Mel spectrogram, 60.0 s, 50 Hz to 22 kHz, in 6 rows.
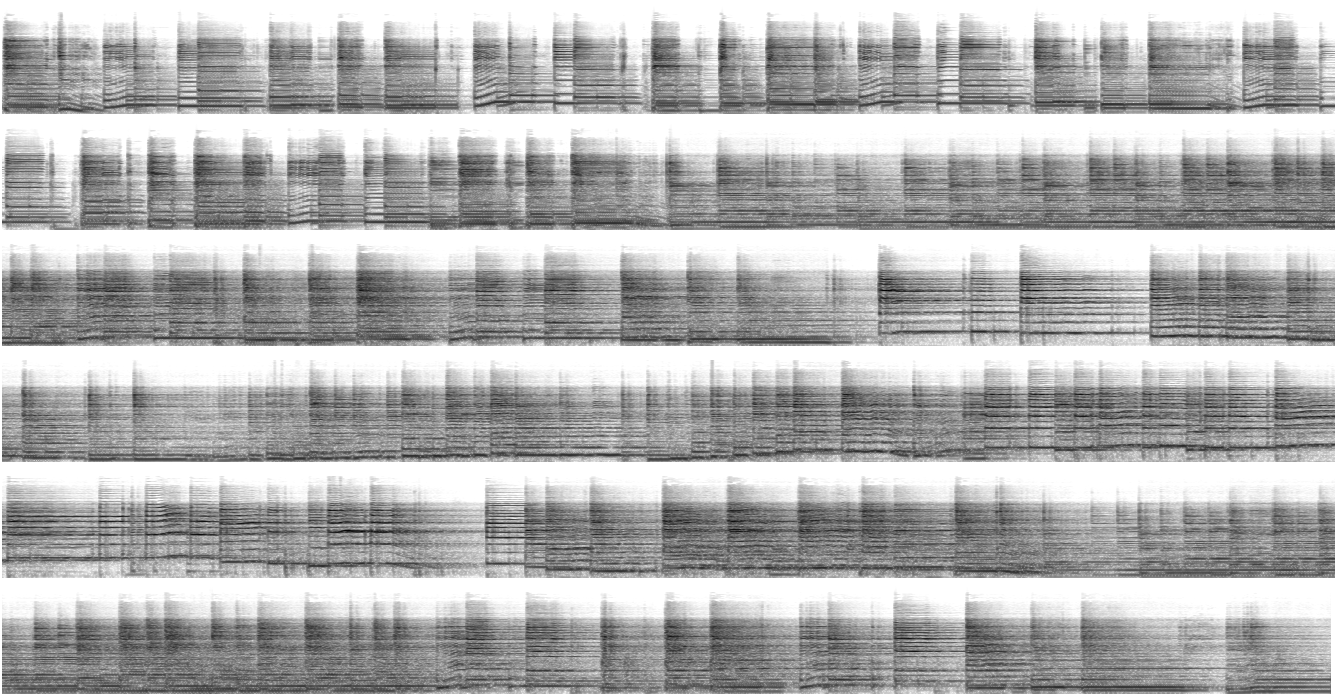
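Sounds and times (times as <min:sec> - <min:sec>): electric guitar with reverb and tremolo: 0:00.0 - 0:59.9.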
